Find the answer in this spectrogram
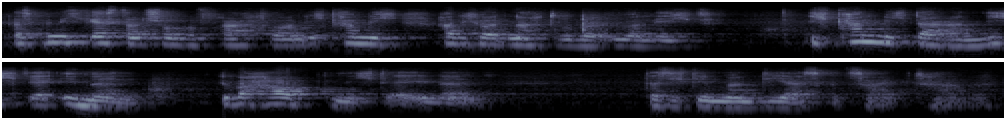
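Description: A woman's voice: fairly low pitch, animated, moderate pace, far from the mic. A woman being questioned by police, answering defensively and hesitantly, often restarting her sentences. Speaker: suspect under questioning. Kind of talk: police interrogation. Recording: roomy archival tape with hiss.

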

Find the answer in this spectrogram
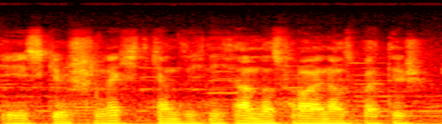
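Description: An actor playing a proud, weary, fatalistic aging general in a grand, measured 1950s radio drama style. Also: male voice, extremely low pitch, completely flat delivery, over loud music. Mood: weary, musing. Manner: measured, grand, dismissive, declaiming. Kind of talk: 1950s German radio drama stage acting. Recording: noisy 1950s radio recording.

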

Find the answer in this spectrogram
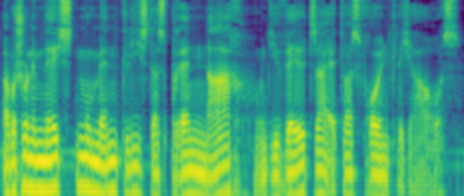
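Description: An actor playing a sober storyteller, narrating a bleak dystopian radio drama in a measured, matter-of-fact manner. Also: male voice, low-pitched, lively intonation, vocal fry, a little hiss or hum.

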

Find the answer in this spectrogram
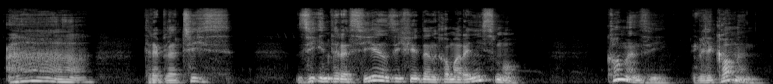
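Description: Husky, animated idealistic doctor. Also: male voice, medium pitch, measured pace. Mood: welcoming, earnest. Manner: courteous, earnest, gently ironic. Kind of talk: radio play acting.

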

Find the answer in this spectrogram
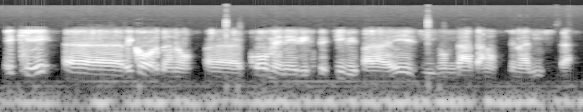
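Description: Man, husky tone, festival director in a radio interview, halting unscripted presentation, thin telephone-quality sound. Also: sits low. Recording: narrow, tinny phone-like radio line.

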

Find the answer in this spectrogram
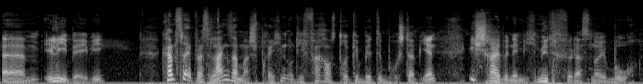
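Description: A man's voice: on the low side, very animated, brisk, fairly bright tone, slight background noise. A man playing a fussy, chummy chronicler in a German fantasy parody audio drama. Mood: fussy, wheedling. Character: fussy, chummy male chronicler taking notes.

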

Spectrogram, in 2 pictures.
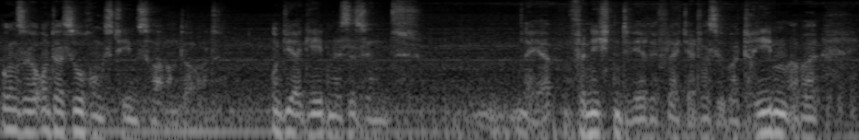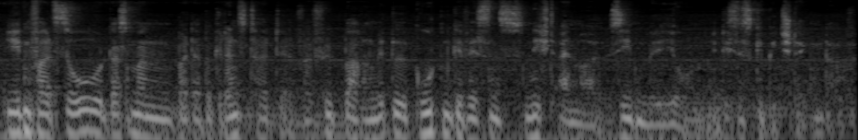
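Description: An actor playing a conscientious, uneasy government official in a radio drama, speaking formally and hesitantly with a husky voice. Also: male voice, fairly low pitch, a little fast, noisy background, lightly acted. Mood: evasive, curt. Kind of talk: German radio drama acting.

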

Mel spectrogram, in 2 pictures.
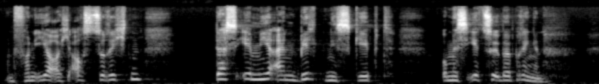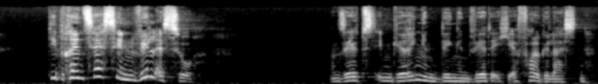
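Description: A woman's voice: medium pitch, big pitch swings, moderate pace, long pauses, darkish tone. An actress playing a proud, troubled noblewoman in a classical verse radio drama, formal and emotional in her declamation. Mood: guarded dissembling.

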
